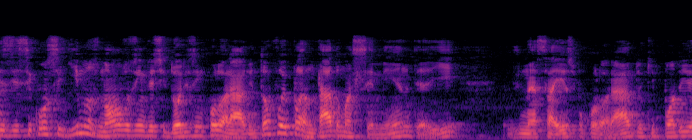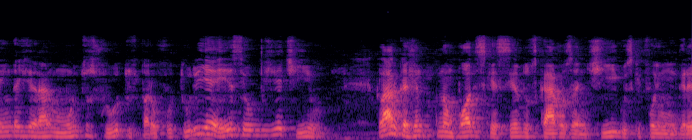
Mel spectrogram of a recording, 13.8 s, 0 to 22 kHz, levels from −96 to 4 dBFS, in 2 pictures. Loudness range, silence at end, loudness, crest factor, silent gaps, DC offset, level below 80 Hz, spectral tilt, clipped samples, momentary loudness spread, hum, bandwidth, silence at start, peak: 4 LU; 0 s; -35 LUFS; 20 dB; none; under 0.1%; -62 dBFS; -6 dB/octave; under 0.1%; 9 LU; none; 8 kHz; 0 s; -14 dBFS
